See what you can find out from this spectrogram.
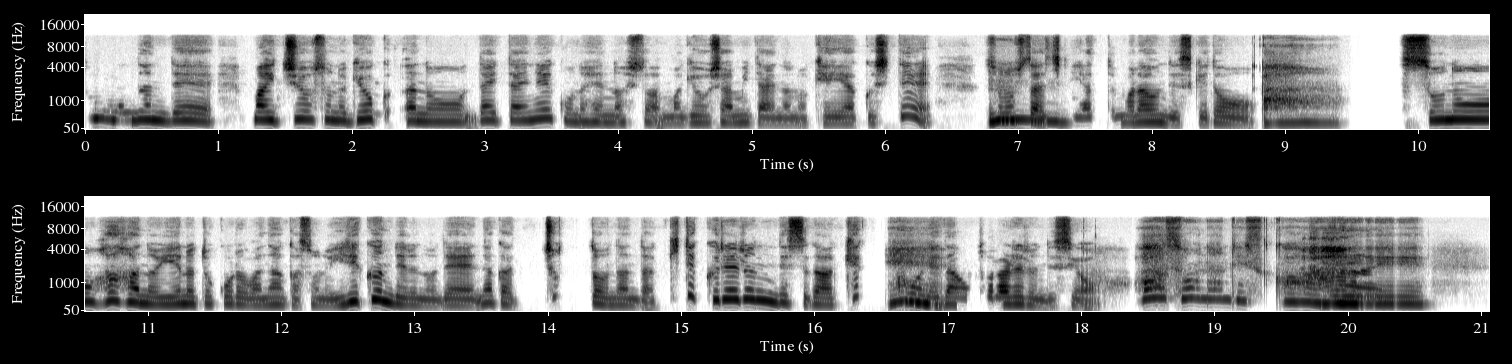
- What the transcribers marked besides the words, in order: none
- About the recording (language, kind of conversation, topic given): Japanese, advice, 家族の期待と自分の希望の折り合いをつける方法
